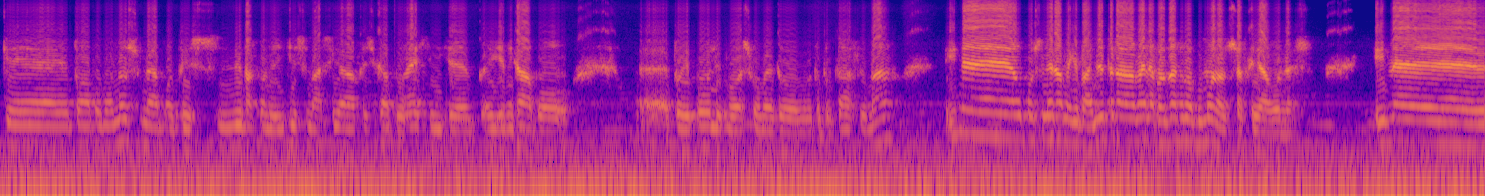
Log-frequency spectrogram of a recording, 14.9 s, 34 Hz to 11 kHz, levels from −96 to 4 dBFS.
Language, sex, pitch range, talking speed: Greek, male, 125-165 Hz, 135 wpm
